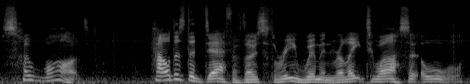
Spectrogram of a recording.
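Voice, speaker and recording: 남자가 연기하는 까칠하고 무시하는 말투의 젊은 남성 상담원. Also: male voice, mid-range voice, animated, unhurried, darkish tone, slight background noise, close to an everyday voice. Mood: dismissive. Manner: snide, sighing, condescending. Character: dismissive, grumpy young male camp counselor. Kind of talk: audio drama acting.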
